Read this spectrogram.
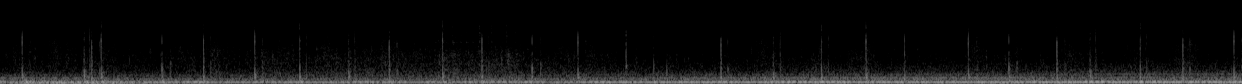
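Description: Footsteps tread slowly across a hard floor.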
